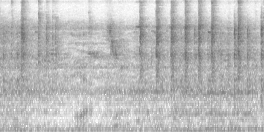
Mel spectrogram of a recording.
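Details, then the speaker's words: Honda Beat scooter with the fuel injector connector unplugged, key on: the starter spins with a quick, even chatter but the engine never fires and the fuel pump doesn't run; no-start from disconnected fuel injector. "tidak mau ya mesinnya mogok fulpam juga tidak berbunyi"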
